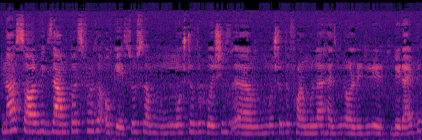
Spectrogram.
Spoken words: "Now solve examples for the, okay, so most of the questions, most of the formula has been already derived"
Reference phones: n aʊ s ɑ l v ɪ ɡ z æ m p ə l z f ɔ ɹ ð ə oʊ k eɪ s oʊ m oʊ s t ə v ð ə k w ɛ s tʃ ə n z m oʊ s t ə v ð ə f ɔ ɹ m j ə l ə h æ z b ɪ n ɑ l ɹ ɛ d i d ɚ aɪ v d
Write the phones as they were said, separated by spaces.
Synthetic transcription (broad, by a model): n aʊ s ɑ l v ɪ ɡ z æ m p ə l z f ɔ ɹ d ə oʊ k eɪ s oʊ m oʊ s t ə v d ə k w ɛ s ʃ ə n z m oʊ s t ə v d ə f ɔ ɹ m j ə l ə h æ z b ɪ n ɑ l ɹ ɛ d i d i aɪ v d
